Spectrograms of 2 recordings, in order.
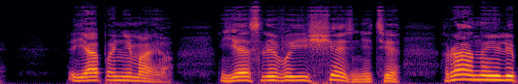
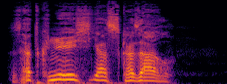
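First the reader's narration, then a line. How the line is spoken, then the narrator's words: Barking shout. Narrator (Russian): рявкнул на него Беспалов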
